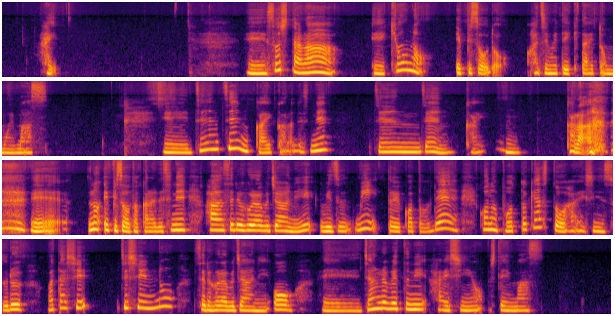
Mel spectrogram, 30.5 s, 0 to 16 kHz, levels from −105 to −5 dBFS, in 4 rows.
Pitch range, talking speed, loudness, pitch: 205-280 Hz, 265 characters per minute, -20 LUFS, 225 Hz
